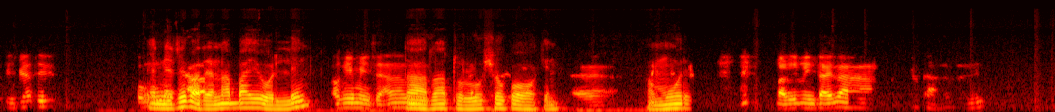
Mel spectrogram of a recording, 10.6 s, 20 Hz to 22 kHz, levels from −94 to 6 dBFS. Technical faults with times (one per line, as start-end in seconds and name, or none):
1.73-2.48 speech suppressed in double talk
3.29-3.36 speech suppressed in double talk
4.51-5.84 speech suppressed in double talk
6.68-7.10 speech suppressed in double talk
